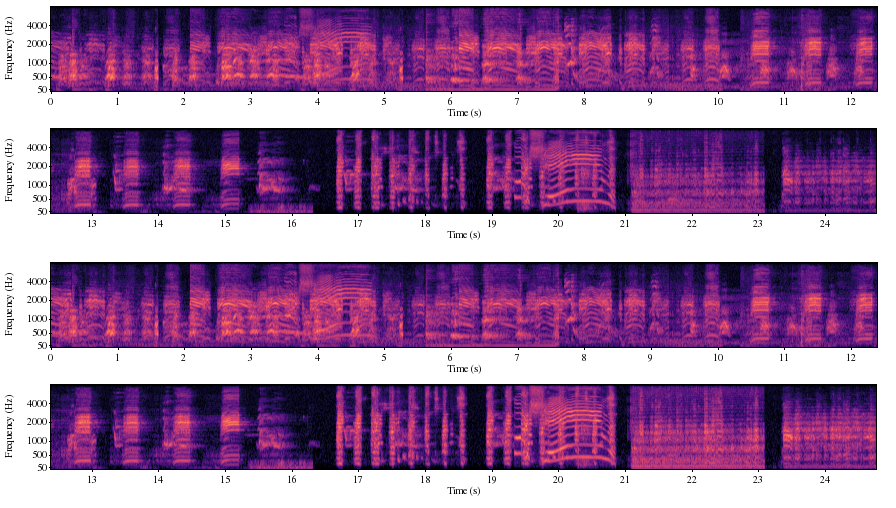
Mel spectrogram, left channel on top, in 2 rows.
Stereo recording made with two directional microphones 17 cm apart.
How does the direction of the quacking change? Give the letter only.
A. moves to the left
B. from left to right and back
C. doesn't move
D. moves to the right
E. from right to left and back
E.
